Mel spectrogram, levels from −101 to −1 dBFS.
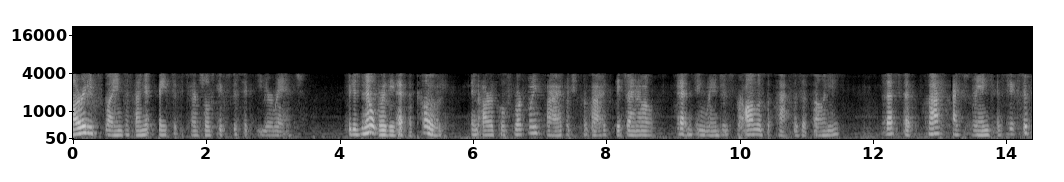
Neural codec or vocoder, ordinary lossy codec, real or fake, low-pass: codec, 16 kHz in and 24 kHz out, 0.6 kbps, FireRedTTS-2 codec; AAC, 16 kbps; fake; 7.2 kHz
